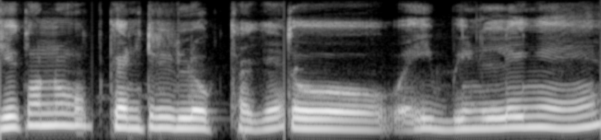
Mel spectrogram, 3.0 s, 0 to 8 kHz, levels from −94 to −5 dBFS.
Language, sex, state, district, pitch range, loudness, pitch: Bengali, male, West Bengal, Jhargram, 165-185 Hz, -19 LUFS, 175 Hz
